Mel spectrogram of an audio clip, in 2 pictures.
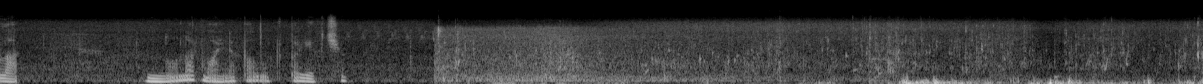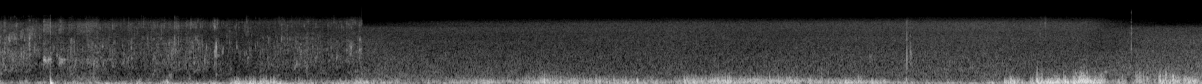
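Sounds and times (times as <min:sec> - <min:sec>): wind buffeting microphone: 0:04.3 - 0:24.0
waves splashing on rocks: 0:04.4 - 0:15.7.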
